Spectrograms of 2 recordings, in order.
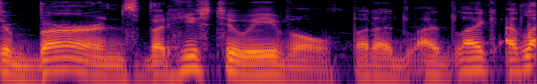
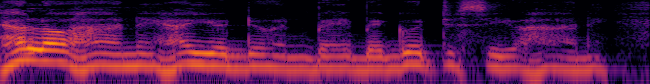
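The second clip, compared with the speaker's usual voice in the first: put-on elderly grandmotherly voice; 4 semitones higher, 5 dB quieter than usual. Retelling how his father's mother talked: imitating his grandmother's voice. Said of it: "And she'd talk like this".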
